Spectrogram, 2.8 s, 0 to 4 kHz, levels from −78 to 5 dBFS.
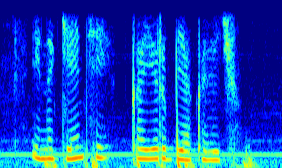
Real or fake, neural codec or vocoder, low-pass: real; none; 3.6 kHz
